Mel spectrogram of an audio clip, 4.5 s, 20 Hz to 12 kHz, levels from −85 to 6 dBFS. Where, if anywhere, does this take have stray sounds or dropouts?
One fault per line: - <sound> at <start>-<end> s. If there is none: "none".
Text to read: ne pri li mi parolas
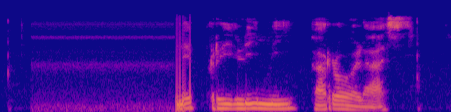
none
